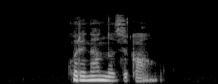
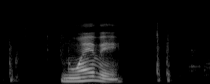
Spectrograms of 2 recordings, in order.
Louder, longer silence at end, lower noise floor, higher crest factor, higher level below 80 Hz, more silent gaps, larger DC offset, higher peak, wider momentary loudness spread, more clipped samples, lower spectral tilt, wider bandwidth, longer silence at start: first, -21 LUFS vs -30 LUFS; first, 0.6 s vs 0.4 s; first, -70 dBFS vs -57 dBFS; about the same, 18 dB vs 18 dB; first, -68 dBFS vs -82 dBFS; second, none vs 0.29-0.46 s, 0.54-0.59 s, 1.26-1.50 s; neither; first, -6 dBFS vs -16 dBFS; second, 15 LU vs 24 LU; neither; about the same, -6 dB/octave vs -6 dB/octave; first, 11 kHz vs 7.6 kHz; first, 0.7 s vs 0.1 s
